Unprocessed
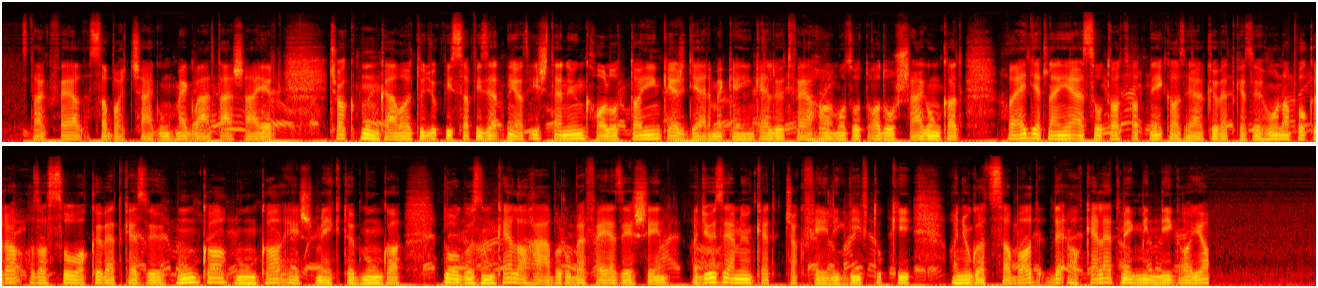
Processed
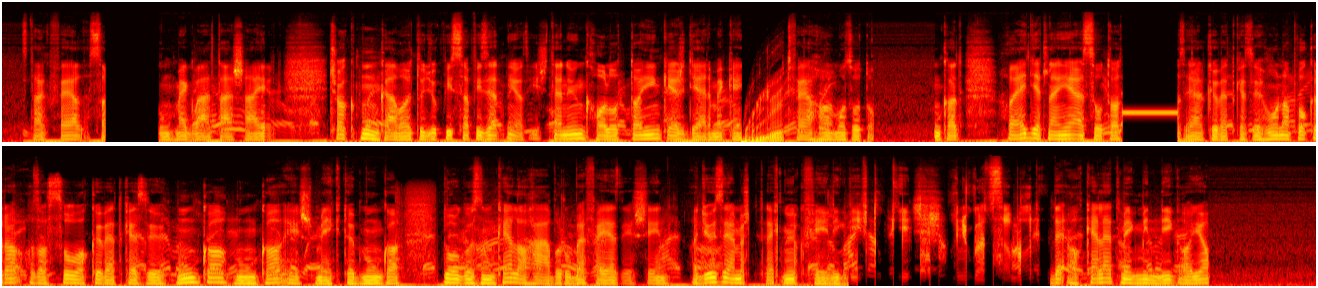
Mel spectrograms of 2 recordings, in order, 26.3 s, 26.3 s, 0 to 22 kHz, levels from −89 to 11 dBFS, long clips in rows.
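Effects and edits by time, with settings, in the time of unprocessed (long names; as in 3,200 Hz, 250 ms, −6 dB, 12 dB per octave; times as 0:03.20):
0:01.03–0:01.57: silence
0:02.63–0:03.11: fade in, from −15.5 dB
0:04.92–0:05.47: fade out, to −14 dB
0:06.11–0:06.76: notch filter 3,100 Hz
0:07.39: tape start 0.52 s
0:08.71–0:09.33: fill with room tone
0:11.20–0:11.76: beep over 847 Hz −24 dBFS
0:13.56–0:15.79: Butterworth low-pass 7,800 Hz 72 dB per octave
0:17.07–0:17.50: linear delta modulator 32 kbit/s, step −34.5 dBFS
0:19.30–0:19.85: fade in, from −17.5 dB
0:20.53–0:21.06: reverse
0:21.60–0:23.63: high-pass on a step sequencer 11 Hz 820–6,100 Hz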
